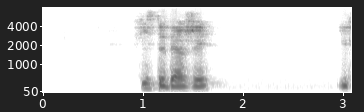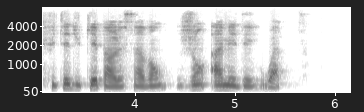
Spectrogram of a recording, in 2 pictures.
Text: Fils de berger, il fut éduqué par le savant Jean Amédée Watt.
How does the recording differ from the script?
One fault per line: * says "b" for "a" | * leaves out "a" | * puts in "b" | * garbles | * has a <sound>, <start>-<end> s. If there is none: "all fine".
all fine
